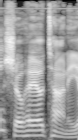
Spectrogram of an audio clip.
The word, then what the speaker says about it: Shohei Ohtani: Shohei Ohtani? – Shohei Ohtani, yep, got it.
